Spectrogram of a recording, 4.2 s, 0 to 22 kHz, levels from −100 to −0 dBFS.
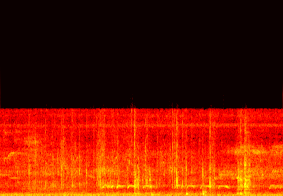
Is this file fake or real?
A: real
